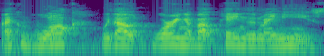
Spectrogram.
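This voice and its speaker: Audible room echo is present. The woman's pitch is medium. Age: 60s. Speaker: product testimonial giver. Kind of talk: testimony.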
